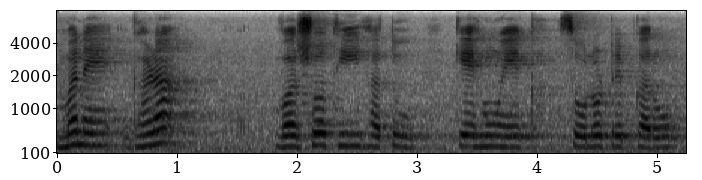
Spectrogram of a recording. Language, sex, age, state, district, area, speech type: Gujarati, female, 45-60, Gujarat, Surat, urban, spontaneous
